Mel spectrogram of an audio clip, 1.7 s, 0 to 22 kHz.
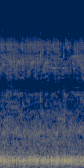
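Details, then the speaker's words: Submersible well pump with a steady low hum broken by uneven gurgling bubbling, drawing air near the water level; low water table and weak flow, tank filling in 10 minutes instead of 4; owner suspects low water or a broken pipe. "Bueno hoy es el día y con mis amigos vamos a levantar los caños porque ese ruido sin mi bomba como burbujas o tiene un caño roto"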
